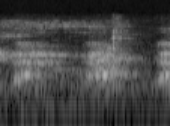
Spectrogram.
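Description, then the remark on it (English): Dogs barking in three short, evenly spaced bursts, a bit muffled and moderately quiet, with no talking over them. “And get the dogs out of there.”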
